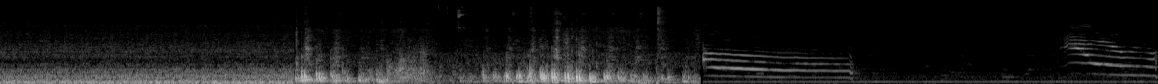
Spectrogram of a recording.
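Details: Domestic cat meowing: after several seconds of loud rustling noise, a clear falling meow with strong harmonics, then a pause and a second shorter meow near the end, a steady low hum underneath.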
